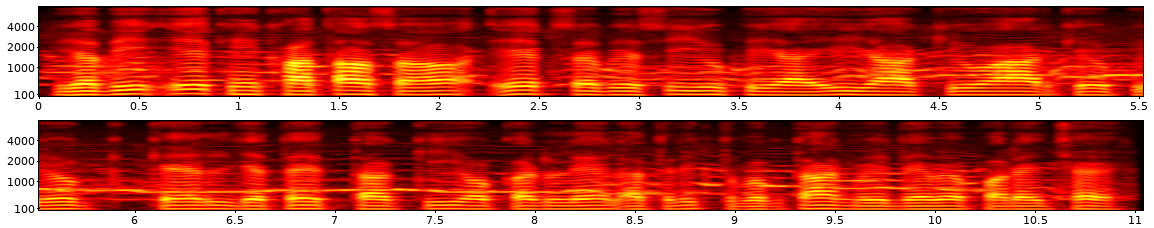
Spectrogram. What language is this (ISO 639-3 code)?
mai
